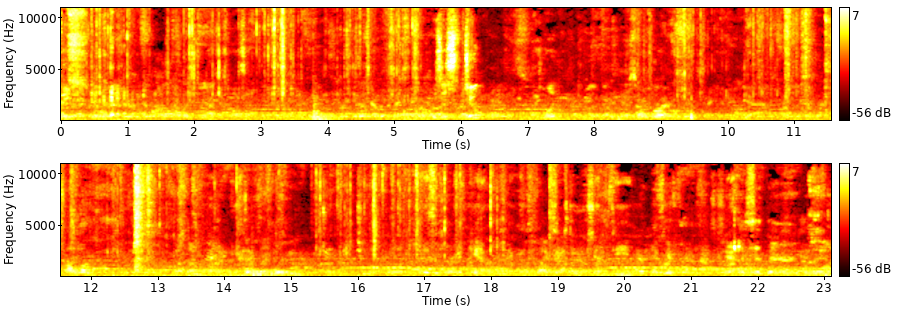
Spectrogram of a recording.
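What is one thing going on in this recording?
Several people murmur and talk in an echoing hall.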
